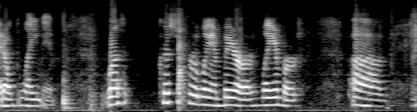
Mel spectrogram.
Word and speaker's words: Lambert: blame him Christopher Lambert Lambert um I'm pronouncing his name the French way because he is French incidentally turns out uh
